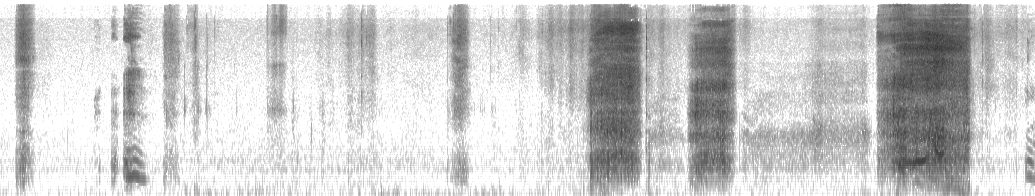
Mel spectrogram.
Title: sneezes, a bit of coughing and nose blows (f)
